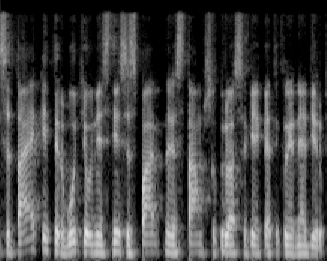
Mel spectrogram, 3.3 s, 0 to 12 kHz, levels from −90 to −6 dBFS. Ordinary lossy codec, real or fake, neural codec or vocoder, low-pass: MP3, 64 kbps; fake; vocoder, 22.05 kHz, 80 mel bands, WaveNeXt; 9.9 kHz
